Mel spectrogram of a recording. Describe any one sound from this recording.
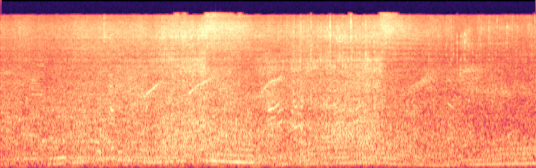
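A rally car engine revs hard as the car accelerates past, outdoors.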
